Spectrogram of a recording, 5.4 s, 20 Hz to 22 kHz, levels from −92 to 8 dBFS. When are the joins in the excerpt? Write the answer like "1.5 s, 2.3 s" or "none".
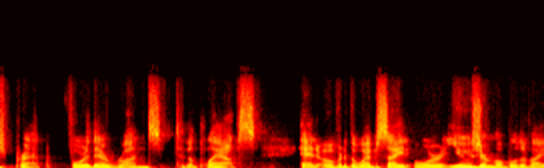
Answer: none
